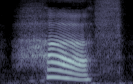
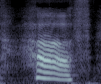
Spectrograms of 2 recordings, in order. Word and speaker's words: hearth: Francesca, Anna, could you please pronounce earth and hearth? Earth and hearth. They're both the same. It's just you have an additional aspirate sound at the beginning here.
